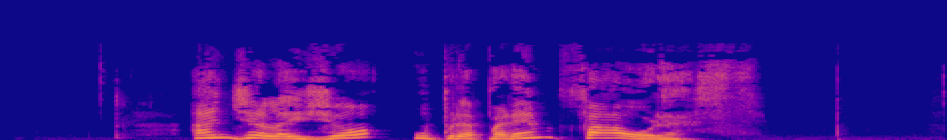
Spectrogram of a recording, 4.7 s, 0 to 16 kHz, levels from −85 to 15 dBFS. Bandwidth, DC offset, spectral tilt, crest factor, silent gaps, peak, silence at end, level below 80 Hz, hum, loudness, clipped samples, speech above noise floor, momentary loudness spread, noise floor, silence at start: 11 kHz; under 0.1%; -5.5 dB/octave; 18 dB; none; 0 dBFS; 1.1 s; -68 dBFS; none; -16 LUFS; under 0.1%; 50 dB; 9 LU; -66 dBFS; 0.95 s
